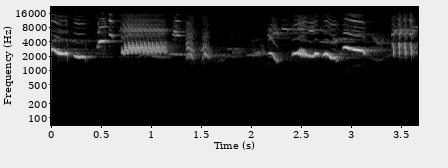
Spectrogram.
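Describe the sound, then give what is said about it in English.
A blackbird sings clearly, running through varied fluty phrases with quick twittering trills and big pitch swoops, separated by short pauses, with no voices or background noise. “It's all about the blackbirds.”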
